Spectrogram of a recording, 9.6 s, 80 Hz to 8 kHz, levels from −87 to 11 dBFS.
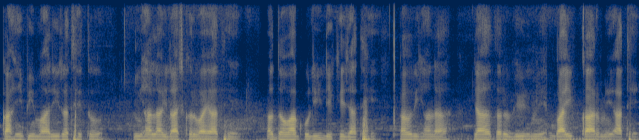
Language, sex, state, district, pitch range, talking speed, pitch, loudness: Hindi, male, Chhattisgarh, Balrampur, 100-110 Hz, 150 wpm, 105 Hz, -21 LUFS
